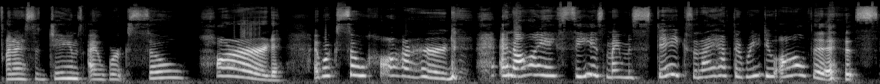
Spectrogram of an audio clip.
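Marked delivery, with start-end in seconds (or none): 0.5-2.9 higher, very slow, strained plea; pleading frustration. Retold or imitated. Retold breakdown to husband. 3.1-8.8 much higher, tearful, breaking voice; crying frustration. Retold or imitated. Retold breakdown to husband.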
